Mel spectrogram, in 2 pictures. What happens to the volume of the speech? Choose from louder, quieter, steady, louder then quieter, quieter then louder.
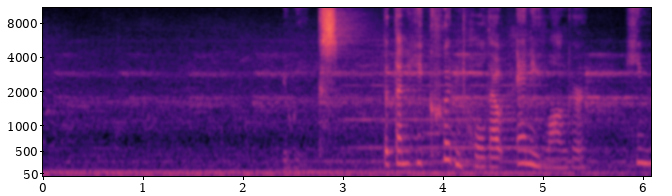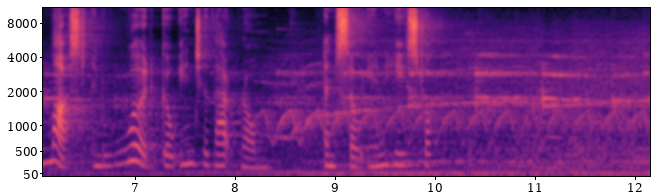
steady.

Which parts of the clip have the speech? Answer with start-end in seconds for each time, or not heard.
2.4-9.9.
